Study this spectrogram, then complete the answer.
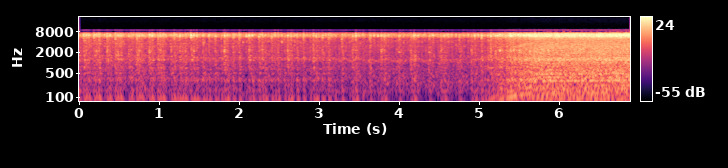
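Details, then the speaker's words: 1988 Jeep Wrangler 2.5L four-cylinder, cold start with new plugs: uneven loping, stumbling idle that smooths somewhat, rear cylinders not firing, then stalls; timing suspected; misfire, cause unconfirmed. "I would say that's no better so we're still not figh on those rear cylinders so here's the question why something's I'm obviously getting sparked to that that uh distributor and it's going around but the timing is off it's not firing those rear"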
